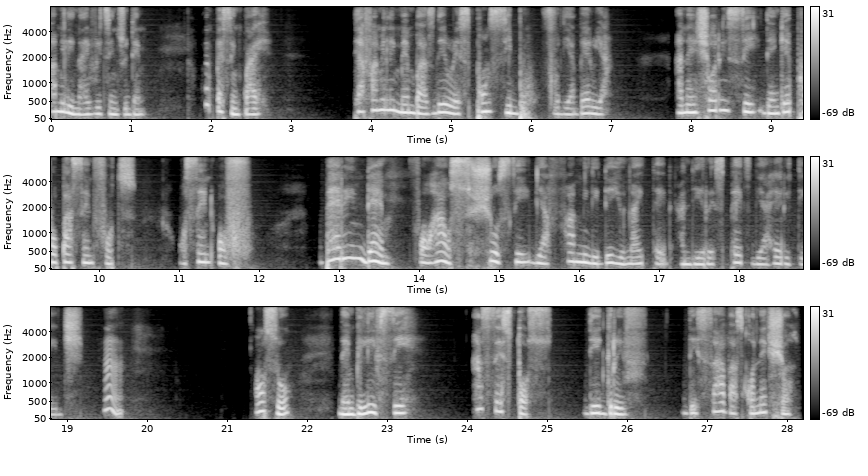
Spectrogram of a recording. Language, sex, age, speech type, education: Nigerian Pidgin, female, 15-29, spontaneous, tertiary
